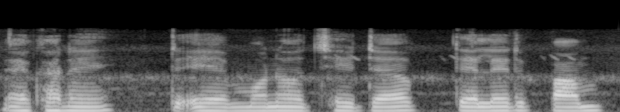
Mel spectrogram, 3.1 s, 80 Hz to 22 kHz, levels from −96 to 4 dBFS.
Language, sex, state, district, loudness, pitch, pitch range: Bengali, male, Tripura, West Tripura, -18 LUFS, 140 Hz, 135-140 Hz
